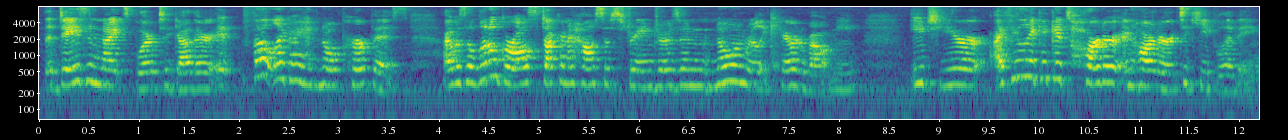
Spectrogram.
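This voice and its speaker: A woman's voice: high voice, normal speed, a bit bright. A woman playing an anguished, bitter young captive in a rehearsed stage monologue. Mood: anguished, sorrowful. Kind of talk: rehearsed readers theater monologue. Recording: roomy distant mic with background noise.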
